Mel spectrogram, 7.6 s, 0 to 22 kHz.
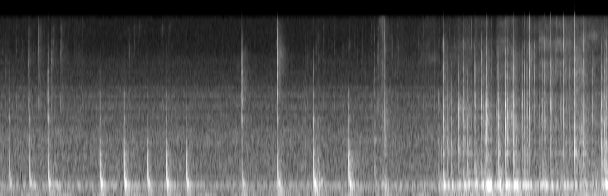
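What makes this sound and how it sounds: Long natural nails of both hands tap fast on a solid, square, unfinished pine wood board. Separate, irregular taps give short, dry clicks with a low knock over a steady low hum. From about 5.5 seconds they become a dense, louder flurry of rapid tapping.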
